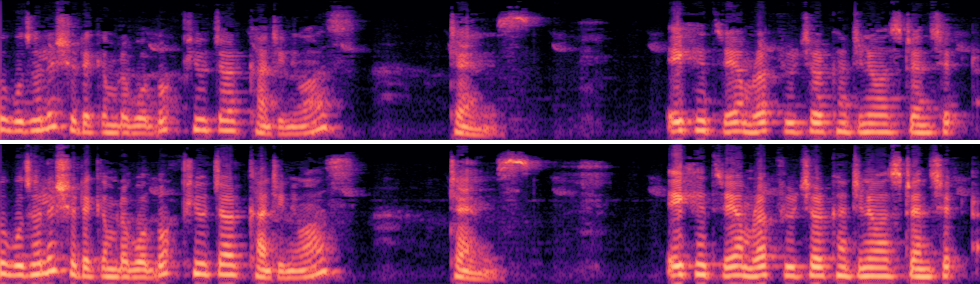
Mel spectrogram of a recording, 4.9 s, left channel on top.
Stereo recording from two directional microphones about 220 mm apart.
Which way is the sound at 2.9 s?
35° right (ahead or behind).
